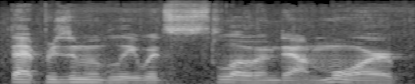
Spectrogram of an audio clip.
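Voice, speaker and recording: Bright-voiced man running a tabletop game. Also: medium pitch, a little fast. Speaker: game master. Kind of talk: tabletop game narration, casual rules talk. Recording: clear background noise.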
